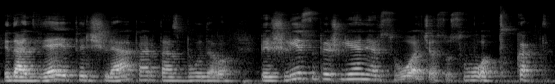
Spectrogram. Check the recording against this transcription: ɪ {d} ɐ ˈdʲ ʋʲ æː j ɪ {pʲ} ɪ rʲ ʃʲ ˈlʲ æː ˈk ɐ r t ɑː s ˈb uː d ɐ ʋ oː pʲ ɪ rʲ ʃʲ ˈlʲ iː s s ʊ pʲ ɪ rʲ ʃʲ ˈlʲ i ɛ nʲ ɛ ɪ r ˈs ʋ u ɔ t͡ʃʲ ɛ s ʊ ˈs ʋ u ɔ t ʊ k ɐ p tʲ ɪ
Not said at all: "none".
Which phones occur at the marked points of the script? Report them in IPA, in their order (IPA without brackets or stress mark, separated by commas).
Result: d, pʲ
